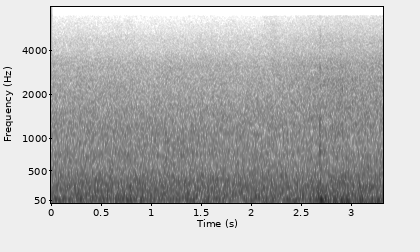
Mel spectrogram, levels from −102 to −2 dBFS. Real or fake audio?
real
